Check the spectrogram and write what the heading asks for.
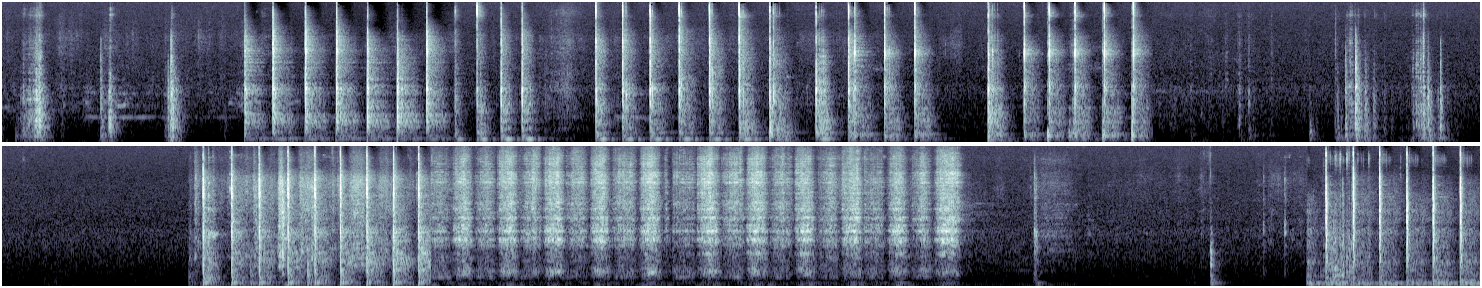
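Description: Hammer driving nails into pine boards in quick runs of sharp blows, several runs with short pauses between them. A longer, denser run of rapid strokes on wood comes in the middle.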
